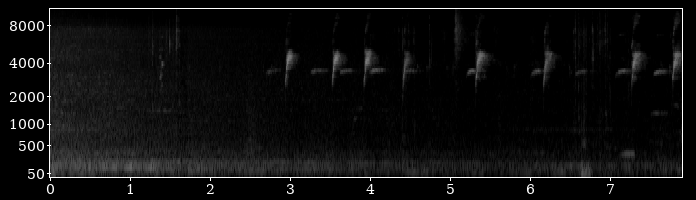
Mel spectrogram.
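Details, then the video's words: Restless Javan munia giving short, high, sharp chip calls, about two per second, after a few seconds of quiet hiss and faint background noise. "BURUNG EMPRIT KAJI GAK MAU ANTENG"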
